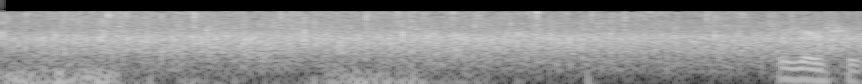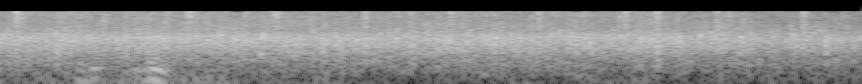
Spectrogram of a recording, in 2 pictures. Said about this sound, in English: So please welcome, with a very warm applause,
